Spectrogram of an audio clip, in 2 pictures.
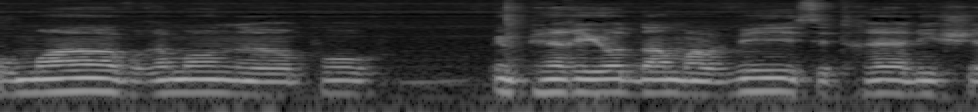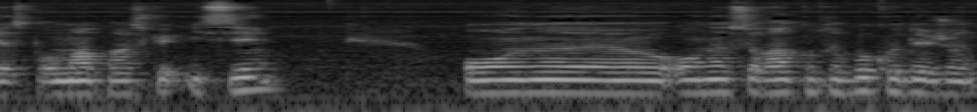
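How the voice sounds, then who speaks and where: Speaking with a Turkish accent, a man uses a medium pitch and a dark, mellow tone in a monotone, flat intonation, with audible room echo. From Turkey, Istanbul. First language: Turkish (speaking French). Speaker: civic service volunteer. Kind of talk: testimony. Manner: halting, many hesitations.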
